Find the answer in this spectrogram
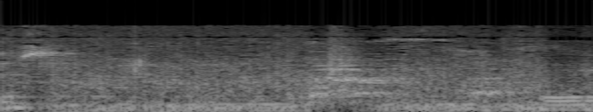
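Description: A man's voice in short fragments between phrases, over the steady hum of an old archival recording.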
